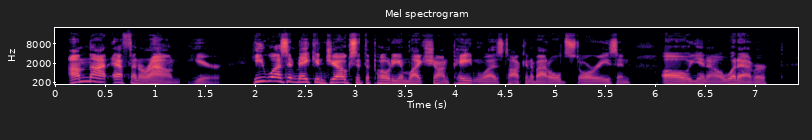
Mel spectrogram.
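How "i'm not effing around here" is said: mock dead serious, all business, swooping tone. Quoting the team owner's free agency statement: imitating Greg Penner's serious tone. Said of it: "he said it with a tone that was like".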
